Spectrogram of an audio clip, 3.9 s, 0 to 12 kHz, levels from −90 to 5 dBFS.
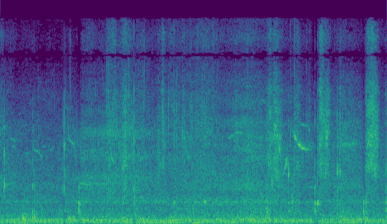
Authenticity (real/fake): real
